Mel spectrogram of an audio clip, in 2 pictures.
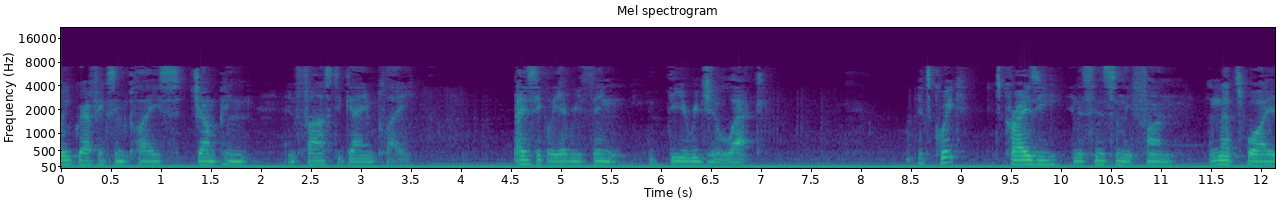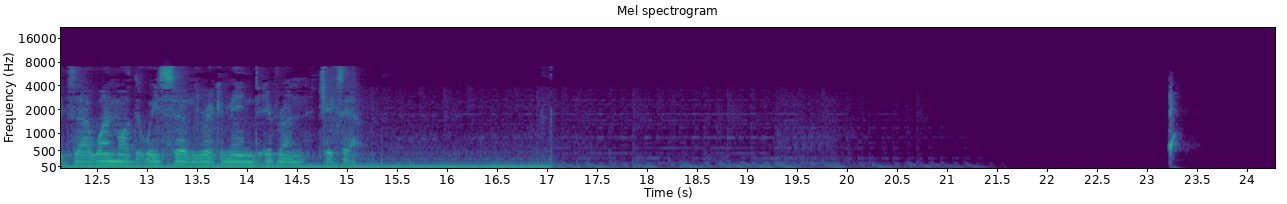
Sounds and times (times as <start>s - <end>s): Speech: 0.0s - 3.6s, 4.5s - 7.1s, 8.5s - 15.3s.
